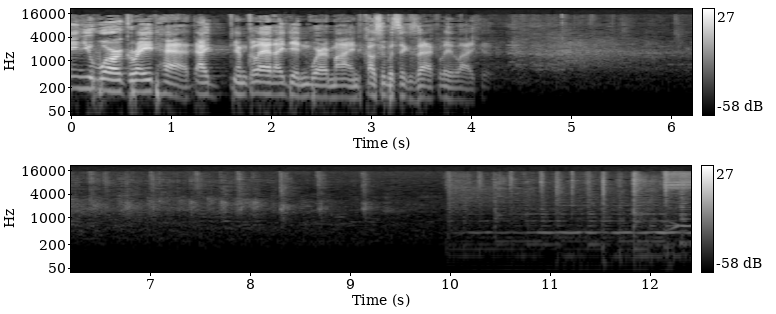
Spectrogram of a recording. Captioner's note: laughter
